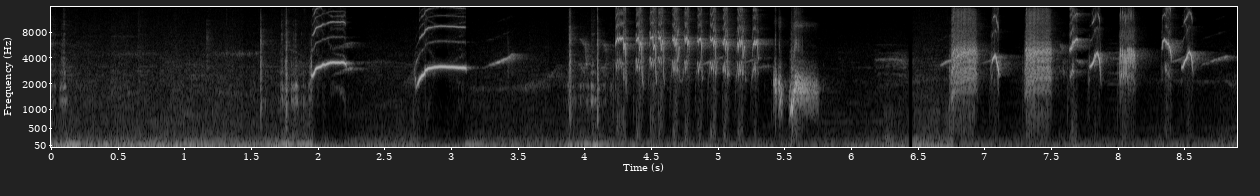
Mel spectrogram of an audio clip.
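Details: White-rumped shama's competitive multi-voiced song with tail flicking: a couple of high upslurred whistles, then a rapid buzzy trill of clicks, a pause, and further bursts of sharp high notes.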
